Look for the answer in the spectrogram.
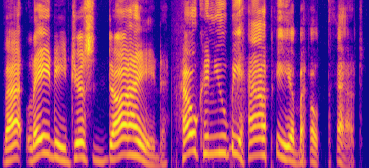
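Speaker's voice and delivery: put-on high, slow, earnest child telling off a grown-up; scolding little kid. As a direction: wag your finger like a three-year-old. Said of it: "And I say".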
